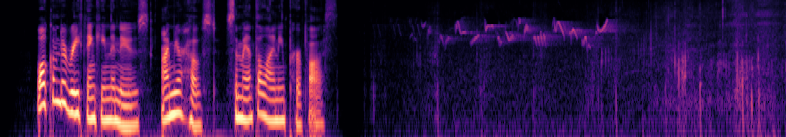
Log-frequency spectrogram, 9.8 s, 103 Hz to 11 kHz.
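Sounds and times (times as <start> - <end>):
speech: 0.5 - 4.2
footsteps crunching through a natural forest: 4.5 - 9.8
birds chirping: 4.6 - 8.2.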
